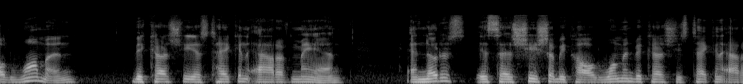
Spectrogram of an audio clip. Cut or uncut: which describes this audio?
uncut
